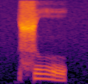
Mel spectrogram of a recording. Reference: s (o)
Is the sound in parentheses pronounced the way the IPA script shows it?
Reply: no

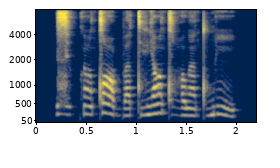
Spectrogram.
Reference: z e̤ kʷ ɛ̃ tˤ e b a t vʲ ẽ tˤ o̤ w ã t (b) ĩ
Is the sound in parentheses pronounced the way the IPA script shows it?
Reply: yes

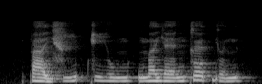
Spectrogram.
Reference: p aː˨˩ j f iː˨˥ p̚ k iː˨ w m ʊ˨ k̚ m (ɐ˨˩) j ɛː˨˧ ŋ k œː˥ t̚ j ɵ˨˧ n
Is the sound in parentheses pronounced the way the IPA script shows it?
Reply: no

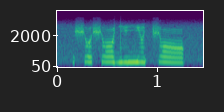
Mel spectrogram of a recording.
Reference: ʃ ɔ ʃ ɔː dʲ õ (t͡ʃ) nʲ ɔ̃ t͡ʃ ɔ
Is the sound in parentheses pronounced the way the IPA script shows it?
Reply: no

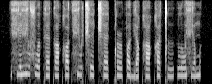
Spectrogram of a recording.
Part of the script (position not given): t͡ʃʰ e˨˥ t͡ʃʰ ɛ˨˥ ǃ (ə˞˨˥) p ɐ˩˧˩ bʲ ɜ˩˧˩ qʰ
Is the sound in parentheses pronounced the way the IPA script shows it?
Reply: yes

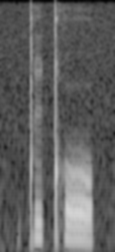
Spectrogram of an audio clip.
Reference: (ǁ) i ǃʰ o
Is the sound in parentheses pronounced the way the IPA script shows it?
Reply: no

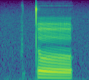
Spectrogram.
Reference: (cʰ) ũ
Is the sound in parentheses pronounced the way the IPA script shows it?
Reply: no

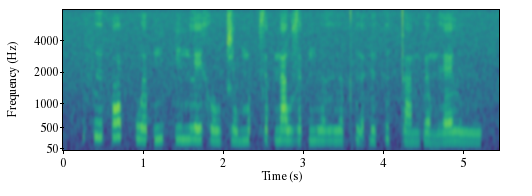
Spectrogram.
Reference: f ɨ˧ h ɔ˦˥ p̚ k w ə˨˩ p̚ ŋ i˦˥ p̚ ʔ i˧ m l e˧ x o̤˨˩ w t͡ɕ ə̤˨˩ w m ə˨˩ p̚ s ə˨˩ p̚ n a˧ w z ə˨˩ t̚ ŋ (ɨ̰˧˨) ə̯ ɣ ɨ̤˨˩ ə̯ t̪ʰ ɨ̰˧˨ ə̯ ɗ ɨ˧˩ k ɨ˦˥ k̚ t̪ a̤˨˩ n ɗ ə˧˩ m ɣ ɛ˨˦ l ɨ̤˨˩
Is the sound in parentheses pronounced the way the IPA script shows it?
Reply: no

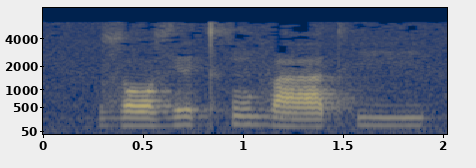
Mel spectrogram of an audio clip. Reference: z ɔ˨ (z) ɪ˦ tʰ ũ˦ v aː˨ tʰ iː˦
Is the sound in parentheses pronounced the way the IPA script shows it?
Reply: yes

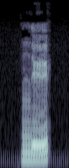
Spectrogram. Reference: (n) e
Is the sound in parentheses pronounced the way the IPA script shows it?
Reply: yes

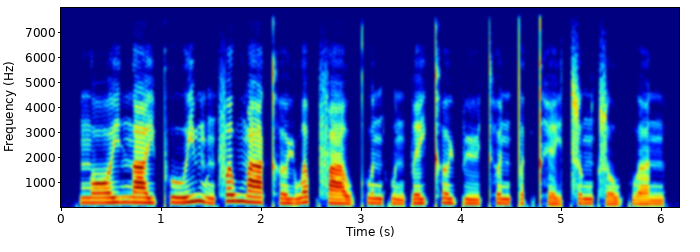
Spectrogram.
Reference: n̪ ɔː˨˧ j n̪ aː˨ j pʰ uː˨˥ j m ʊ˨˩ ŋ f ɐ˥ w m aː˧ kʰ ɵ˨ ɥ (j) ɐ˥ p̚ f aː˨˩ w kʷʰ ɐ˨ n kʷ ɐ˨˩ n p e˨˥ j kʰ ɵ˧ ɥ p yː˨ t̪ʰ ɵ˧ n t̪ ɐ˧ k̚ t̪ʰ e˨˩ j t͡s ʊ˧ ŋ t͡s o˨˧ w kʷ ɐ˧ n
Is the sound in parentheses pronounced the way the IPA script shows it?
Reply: no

